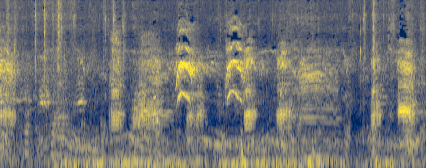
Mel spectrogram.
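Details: Canada geese honking, clear upward-sliding nasal honks near the middle standing out from a chorus of other geese, with heavy low-frequency rumble.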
